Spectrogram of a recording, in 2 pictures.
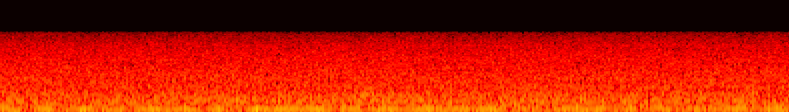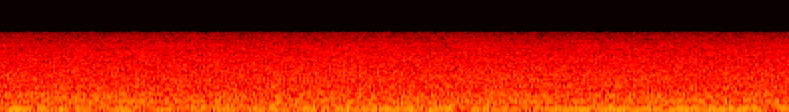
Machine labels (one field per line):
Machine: fan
